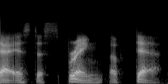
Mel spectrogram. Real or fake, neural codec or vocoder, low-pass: fake; codec, 16 kHz, 0.3 kbps, FocalCodec; 7.2 kHz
